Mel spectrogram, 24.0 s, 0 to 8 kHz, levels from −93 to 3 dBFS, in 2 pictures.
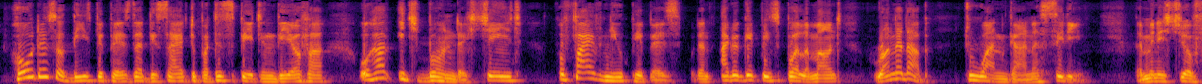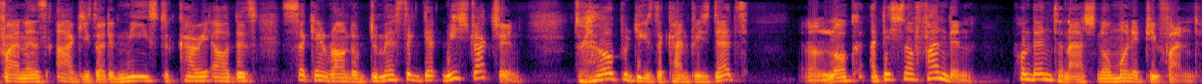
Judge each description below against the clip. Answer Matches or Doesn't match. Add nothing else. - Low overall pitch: Matches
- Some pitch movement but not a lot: Doesn't match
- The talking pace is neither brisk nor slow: Matches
